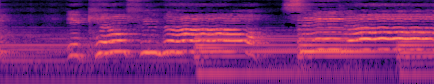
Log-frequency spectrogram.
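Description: A woman singing with digital piano accompaniment; her voice pauses briefly at the start and comes back in just under a second in, over held piano chords, with a deep bass note joining about halfway through.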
